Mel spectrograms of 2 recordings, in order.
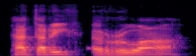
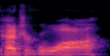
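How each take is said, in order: First: The surname begins with an R sound. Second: The surname begins without an R sound. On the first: The speaker calls it right. "So the R is actually pronounced" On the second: The speaker calls it wrong. "Not Patrick Waugh"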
